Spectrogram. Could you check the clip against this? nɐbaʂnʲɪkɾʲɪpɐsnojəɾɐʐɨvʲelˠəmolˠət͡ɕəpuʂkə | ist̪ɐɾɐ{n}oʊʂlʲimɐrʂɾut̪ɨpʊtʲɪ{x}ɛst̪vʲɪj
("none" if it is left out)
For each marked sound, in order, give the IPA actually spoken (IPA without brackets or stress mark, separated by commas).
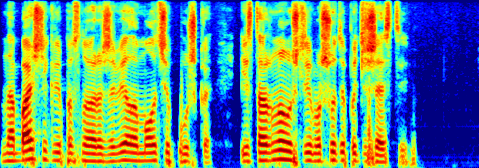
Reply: n, ʂ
